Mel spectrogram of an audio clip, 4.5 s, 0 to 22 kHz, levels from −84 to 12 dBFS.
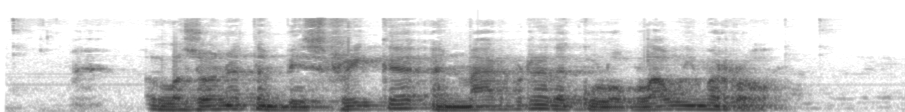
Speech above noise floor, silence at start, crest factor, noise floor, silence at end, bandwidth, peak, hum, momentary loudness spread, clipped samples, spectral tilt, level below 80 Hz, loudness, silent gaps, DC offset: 41 dB; 0.4 s; 12 dB; -53 dBFS; 0.6 s; 11.5 kHz; 0 dBFS; none; 6 LU; under 0.1%; -7.5 dB/octave; -36 dBFS; -12 LUFS; none; under 0.1%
